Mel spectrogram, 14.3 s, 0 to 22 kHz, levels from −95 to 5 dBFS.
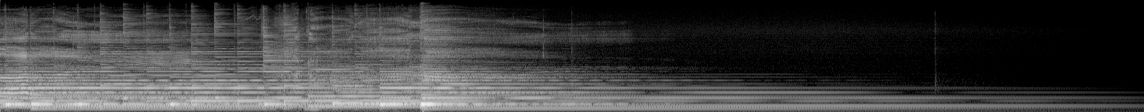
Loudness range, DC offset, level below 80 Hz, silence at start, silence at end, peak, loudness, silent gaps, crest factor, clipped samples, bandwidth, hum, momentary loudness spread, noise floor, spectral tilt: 22 LU; under 0.1%; -64 dBFS; 0 s; 4.05 s; 0 dBFS; -17 LUFS; none; 20 dB; under 0.1%; 15.5 kHz; none; 24 LU; -63 dBFS; -6 dB/octave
